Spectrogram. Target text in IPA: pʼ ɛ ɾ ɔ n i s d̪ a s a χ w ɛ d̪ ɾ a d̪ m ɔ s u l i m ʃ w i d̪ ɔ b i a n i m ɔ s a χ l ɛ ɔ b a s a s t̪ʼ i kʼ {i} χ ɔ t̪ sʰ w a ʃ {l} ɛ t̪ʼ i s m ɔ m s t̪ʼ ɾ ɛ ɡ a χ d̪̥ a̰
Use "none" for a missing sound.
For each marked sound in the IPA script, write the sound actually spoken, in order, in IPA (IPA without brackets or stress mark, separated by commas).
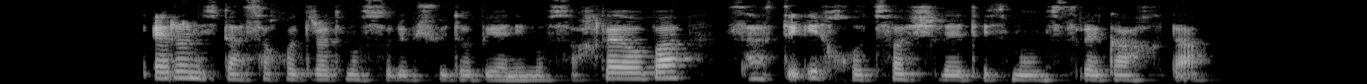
i, l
